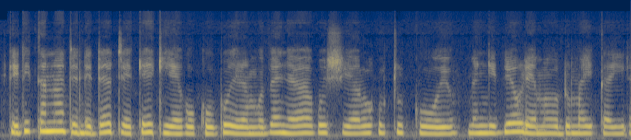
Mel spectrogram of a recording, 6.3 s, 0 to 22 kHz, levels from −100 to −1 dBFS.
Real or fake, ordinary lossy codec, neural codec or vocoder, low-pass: fake; Opus, 24 kbps; codec, 32 kHz, 1.9 kbps, SNAC; 14.4 kHz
